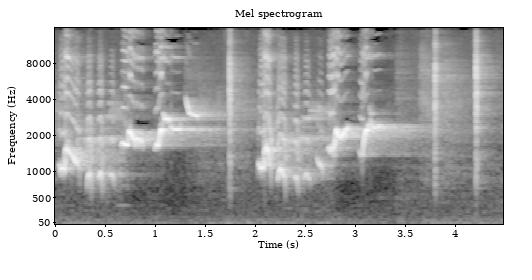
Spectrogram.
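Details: White-rumped shama in competitive speed singing, wing-flashing and tail-playing nonstop; two quick bursts of tumbling whistles, each ending in a held clear note, followed by scattered dry clicks.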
